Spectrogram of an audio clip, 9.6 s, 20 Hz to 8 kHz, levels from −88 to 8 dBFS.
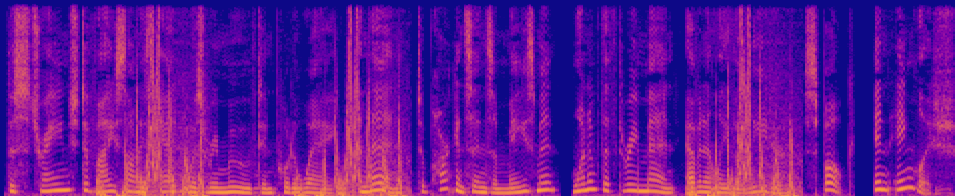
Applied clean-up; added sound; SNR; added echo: none; Scratching (performance technique); 0 dB; none.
